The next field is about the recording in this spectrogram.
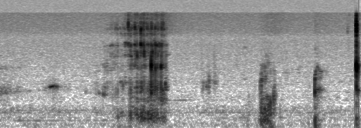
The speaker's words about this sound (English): I have this amazing coffee right now that I'm going to take a sip of. Excuse me very much. I'm going to take a sip right now.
